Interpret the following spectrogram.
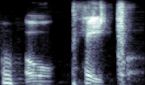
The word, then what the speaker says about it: opaque: This word here, opaque. Opaque. Yeah, the QE has a K sound, opaque.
